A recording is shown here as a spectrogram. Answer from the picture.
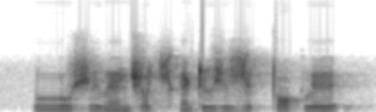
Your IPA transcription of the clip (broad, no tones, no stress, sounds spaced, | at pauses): lː u ʃ i ð ẽ d͡ʒ ɔ t͡ɕʰ ẽ ʈ ɨ ʒ i ʑ e tː ɔ k l e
